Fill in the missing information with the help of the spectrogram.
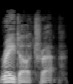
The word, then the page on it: radar trap: British English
